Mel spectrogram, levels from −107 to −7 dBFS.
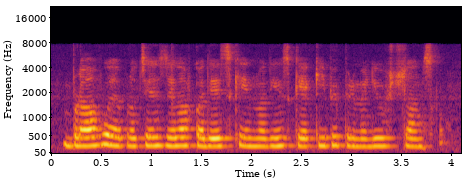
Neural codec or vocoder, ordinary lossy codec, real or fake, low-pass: none; none; real; none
